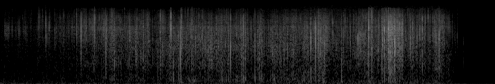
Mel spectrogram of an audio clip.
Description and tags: a set of samples created using one household item, in this case, bubblewrap. The samples were then used in a composition for the "bram dare 2"
it beats watching telly.........
bubblewrap, dare2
